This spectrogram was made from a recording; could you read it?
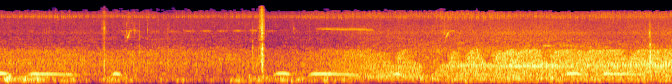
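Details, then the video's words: Streptopelia dove near Walshofen, between Schrobenhausen and Aichach, repeating its short-long-short coo twice, the second phrase partly masked by rising broadband outdoor noise and a thin high whistled tone. "Streptopelia call"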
